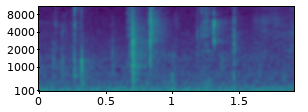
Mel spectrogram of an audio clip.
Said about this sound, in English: And Nats fans, let me take a sip of water real quick.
